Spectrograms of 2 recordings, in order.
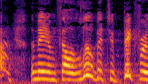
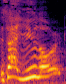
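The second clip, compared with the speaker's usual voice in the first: surprised Peter; 8 semitones higher, 5 dB louder than usual. Retold or imitated.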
